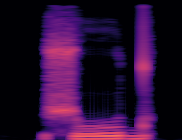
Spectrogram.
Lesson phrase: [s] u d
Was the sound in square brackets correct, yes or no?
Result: no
